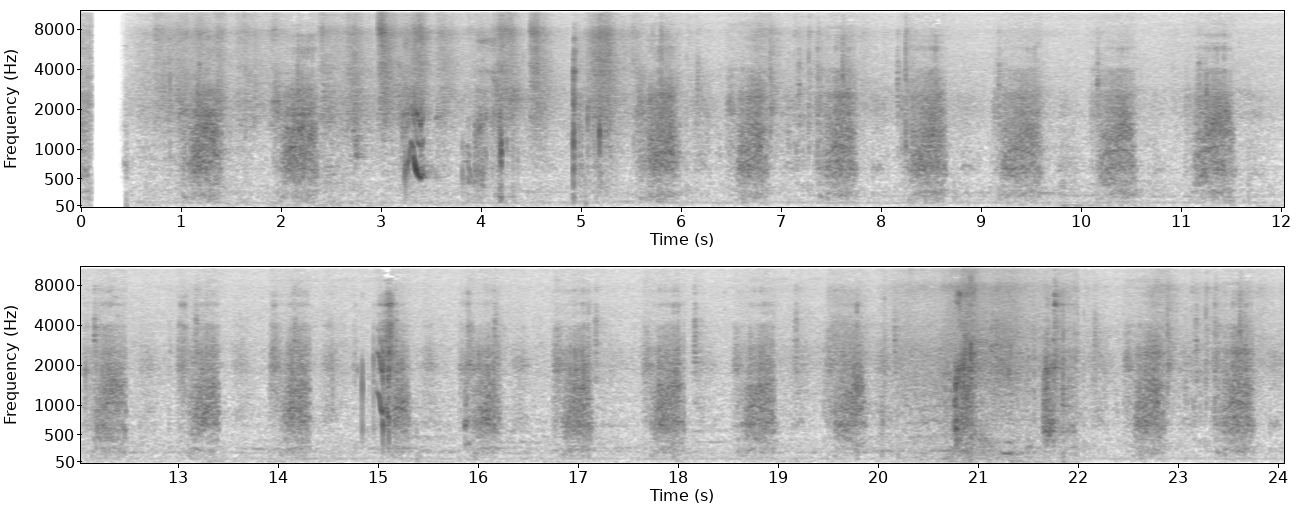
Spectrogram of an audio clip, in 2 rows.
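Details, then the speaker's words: 3-year-old child with pneumonitis, chest indrawing and fast breathing about 65 a minute; rough crackling crepitations and rales heard distinctly, attributed to accumulated mucus and bronchial spasm. "Hello friends, this was a video of 3-year-old child having neonitis, says enjoying variable with fast breathing, rales and capitation hard distinctly due to accumulated mucus and bronchial spasm."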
